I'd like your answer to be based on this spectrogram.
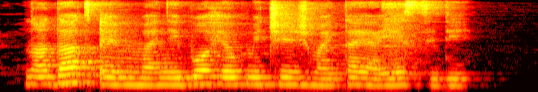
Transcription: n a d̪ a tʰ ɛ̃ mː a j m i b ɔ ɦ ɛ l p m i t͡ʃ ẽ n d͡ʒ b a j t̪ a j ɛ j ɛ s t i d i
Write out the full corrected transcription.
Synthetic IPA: n a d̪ a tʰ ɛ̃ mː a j n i b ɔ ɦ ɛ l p m i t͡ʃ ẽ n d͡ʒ m a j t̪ a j a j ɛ s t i d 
